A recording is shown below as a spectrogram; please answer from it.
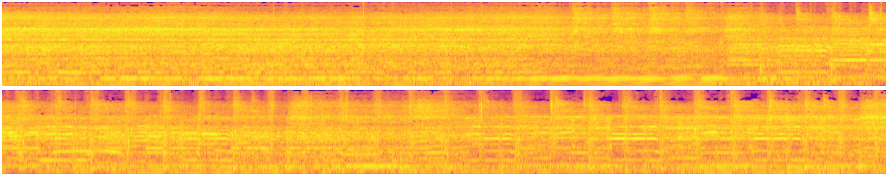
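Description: Live rock band heard through an open-air PA: guitars and bass hold a long sustained chord, then about nine seconds in the drums come in with a steady beat and the guitar lines start moving.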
